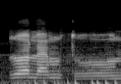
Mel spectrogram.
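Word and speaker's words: ظَلَمْتُ: আল্লাহুম্মা ইন্নী যালামতু জাল উচ্চারণ নরম করেন, যার উচ্চারণ নরম। যালামতু নাফসি যুলমান যুলমান কাসীরা।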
